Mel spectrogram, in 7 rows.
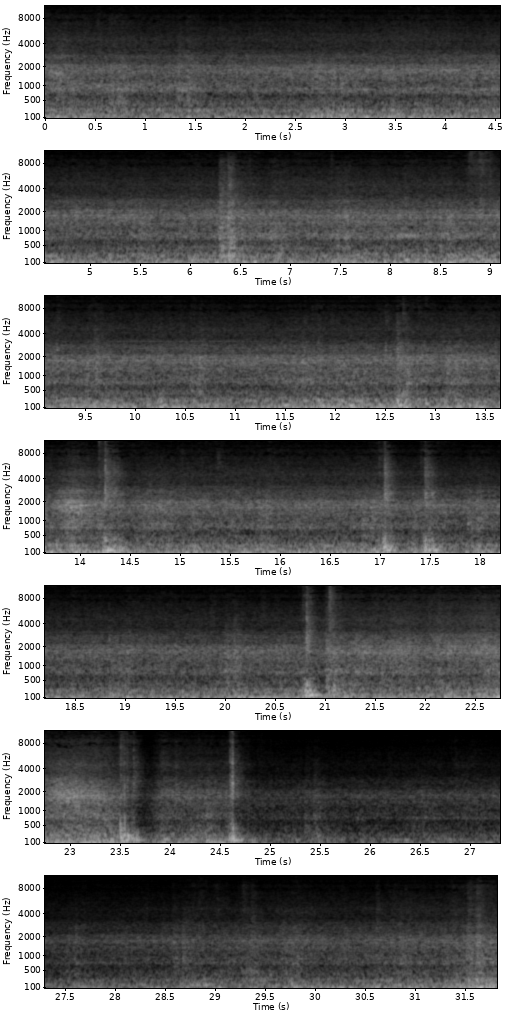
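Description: Electric commuter train running on rails, heard from the front of the train: a steady low rumble with scattered sharp clicks of the wheels over rail joints and points. The sound drops sharply about 25 seconds in and then slowly grows again.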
